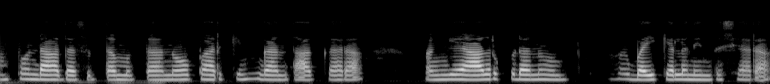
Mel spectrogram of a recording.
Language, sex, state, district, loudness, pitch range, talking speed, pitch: Kannada, female, Karnataka, Raichur, -20 LUFS, 215-230 Hz, 110 wpm, 220 Hz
